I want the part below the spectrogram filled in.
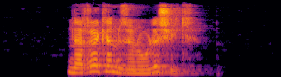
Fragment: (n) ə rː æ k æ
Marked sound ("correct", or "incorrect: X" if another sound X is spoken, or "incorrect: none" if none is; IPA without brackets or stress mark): correct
